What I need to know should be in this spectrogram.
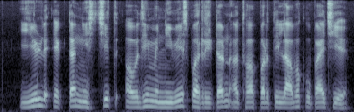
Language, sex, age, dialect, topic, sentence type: Maithili, male, 51-55, Eastern / Thethi, banking, statement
